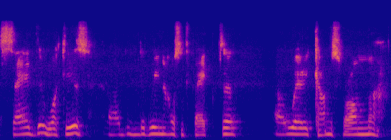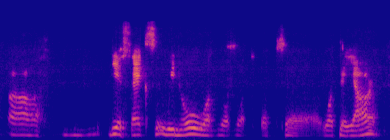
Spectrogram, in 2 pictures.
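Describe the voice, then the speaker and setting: Very slowly and with long, frequent pauses, a man speaks in a somewhat breathy, fairly high voice with monotone, flat intonation and big swings in loudness. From Italy, Udine. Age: 60s. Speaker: professor. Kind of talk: lecture. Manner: halting, many fillers and repetitions.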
